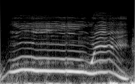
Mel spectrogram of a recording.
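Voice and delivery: high whooping woo-wee; gleeful yelp of praise; joyful woo-wee. Pretend. Exultant whoop in pretend prayer.

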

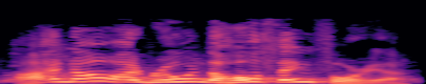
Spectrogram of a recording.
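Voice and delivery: high, teasing mock lament; mock sympathy. Preacher teasing about texting rule, mock sympathy. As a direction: tease them with exaggerated commiseration.

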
